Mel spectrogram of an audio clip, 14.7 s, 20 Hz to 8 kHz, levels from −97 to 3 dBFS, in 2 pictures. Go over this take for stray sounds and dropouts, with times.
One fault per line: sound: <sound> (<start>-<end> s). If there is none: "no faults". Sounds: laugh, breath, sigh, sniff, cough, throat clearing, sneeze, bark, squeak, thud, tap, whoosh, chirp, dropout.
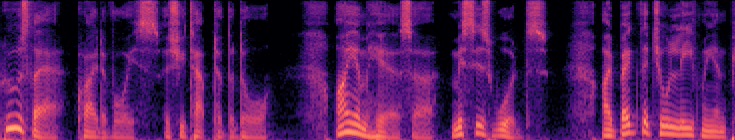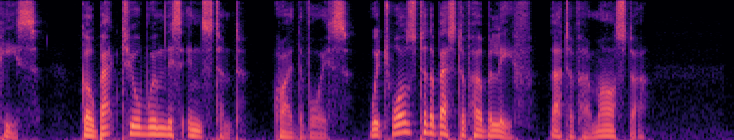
no faults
